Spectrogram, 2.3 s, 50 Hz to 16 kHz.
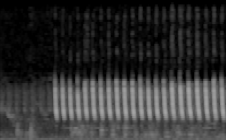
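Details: Bar-winged prinia starting a 'bren' burst, likened to AK47 fire: after half a second of quiet, a rapid run of sharp, high notes follows, about ten per second.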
